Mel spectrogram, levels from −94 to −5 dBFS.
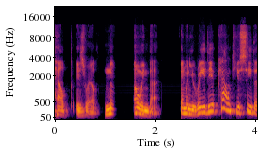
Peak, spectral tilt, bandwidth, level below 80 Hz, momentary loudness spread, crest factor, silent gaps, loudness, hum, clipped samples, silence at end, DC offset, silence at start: -16 dBFS; -5 dB/octave; 12.5 kHz; -74 dBFS; 7 LU; 14 dB; none; -30 LUFS; none; under 0.1%; 0 s; under 0.1%; 0 s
